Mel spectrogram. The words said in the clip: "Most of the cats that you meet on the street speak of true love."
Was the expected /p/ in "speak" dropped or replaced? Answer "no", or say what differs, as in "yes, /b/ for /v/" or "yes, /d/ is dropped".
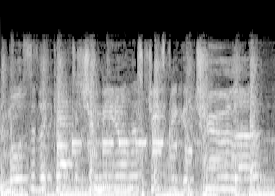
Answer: yes, /b/ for /p/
